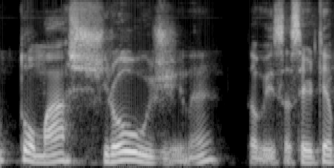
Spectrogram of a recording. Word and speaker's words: Thomaz Srougi: O convidado de hoje nosso é o Tomás Schrouge, né? Talvez acertei a pronúncia?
